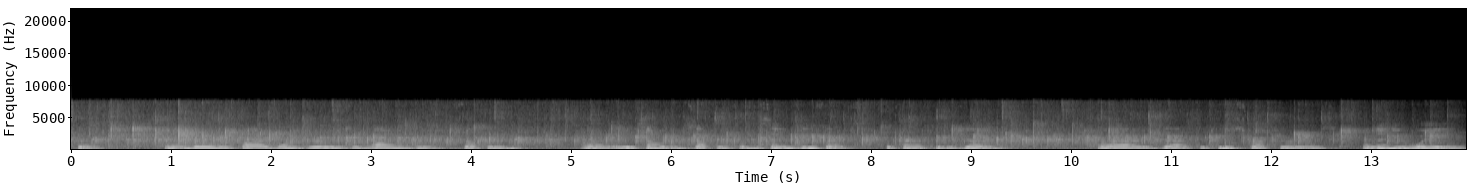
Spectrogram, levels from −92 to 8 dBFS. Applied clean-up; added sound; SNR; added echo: none; Applause; 12 dB; reverberation time 0.3 s.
